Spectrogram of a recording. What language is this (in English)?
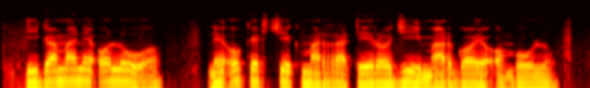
Luo (Kenya and Tanzania)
